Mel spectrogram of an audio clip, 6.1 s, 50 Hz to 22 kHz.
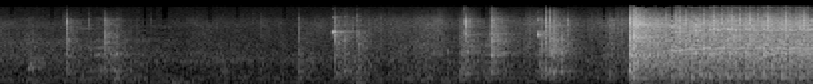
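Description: Light clicks as the front-panel push buttons of a Hyundai HAT12 air circuit breaker are pressed, then about three-quarters of the way in a sudden loud start of the breaker's motor, running steadily with a high whine, typical of the motor operator recharging the closing spring.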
